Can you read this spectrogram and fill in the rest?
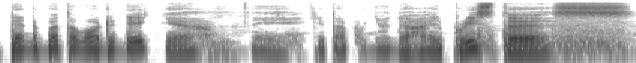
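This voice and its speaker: A tarot reader chatting casually to viewers, calling out cards one by one in a slow, relaxed way, indoors at home. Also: mid-range voice, vocal fry, breathy edge, no echo. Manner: chatty, slow card-by-card announcing; drops into soft whispers for short prayers. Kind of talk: casual tarot reading video.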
